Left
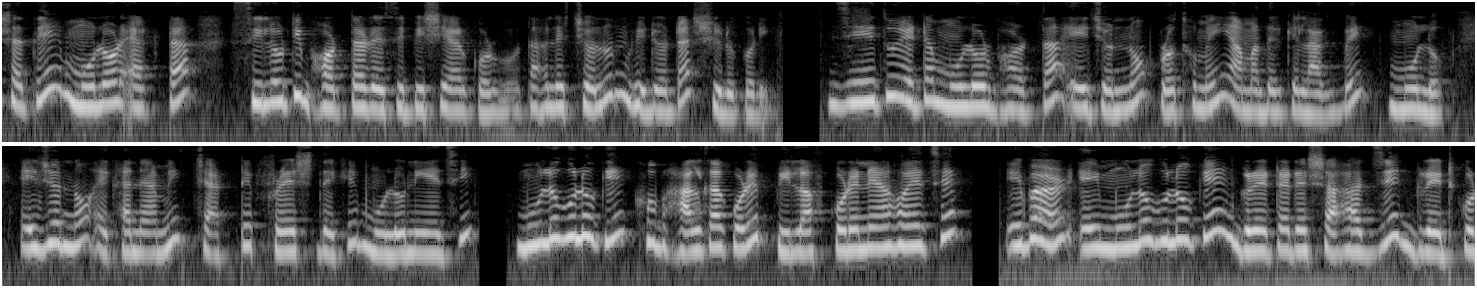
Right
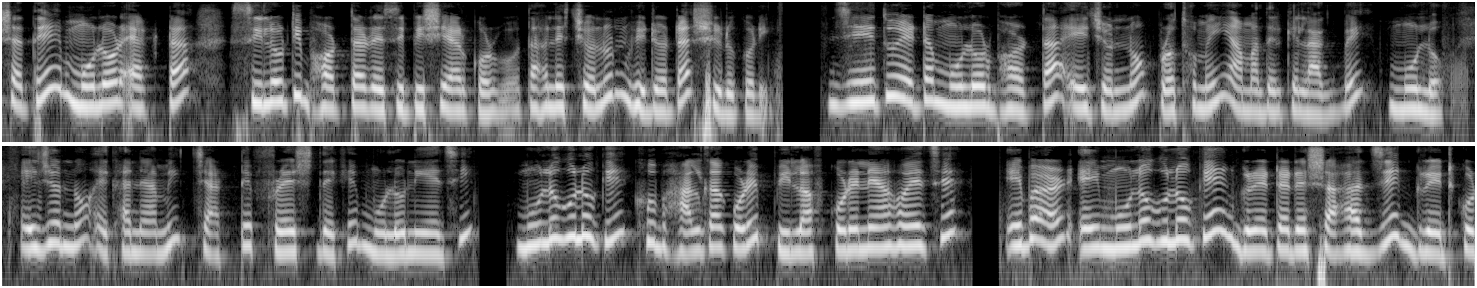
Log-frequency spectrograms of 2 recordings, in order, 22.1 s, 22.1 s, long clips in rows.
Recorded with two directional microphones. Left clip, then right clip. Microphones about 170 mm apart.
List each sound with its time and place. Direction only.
0.0 s a woman's voice: 60° right (ahead or behind)
0.5 s speech: 40° right (ahead or behind)
0.7 s a woman's voice: 55° right (ahead or behind); by 18.2 s 30° right (ahead or behind)
18.6 s a woman's voice: 55° right (ahead or behind)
